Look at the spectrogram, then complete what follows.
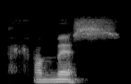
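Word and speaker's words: חמץ: It's better if you're not going to pronounce it in the proper way, which you can with practice, but I know it's difficult. In the meantime, it's better to pronounce it like an H, knowing that it's not exact, than to pronounce it as a kha.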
